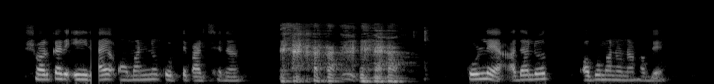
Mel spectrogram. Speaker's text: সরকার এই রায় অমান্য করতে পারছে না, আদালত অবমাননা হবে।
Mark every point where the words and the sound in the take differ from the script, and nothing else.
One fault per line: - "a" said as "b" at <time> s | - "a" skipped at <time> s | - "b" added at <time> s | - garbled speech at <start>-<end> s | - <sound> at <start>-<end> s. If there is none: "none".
- dropout at 0.9-1.0 s
- laugh at 2.8-4.3 s
- "করলে" added at 4.7 s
